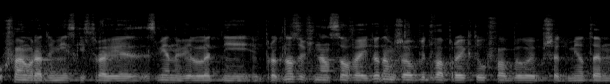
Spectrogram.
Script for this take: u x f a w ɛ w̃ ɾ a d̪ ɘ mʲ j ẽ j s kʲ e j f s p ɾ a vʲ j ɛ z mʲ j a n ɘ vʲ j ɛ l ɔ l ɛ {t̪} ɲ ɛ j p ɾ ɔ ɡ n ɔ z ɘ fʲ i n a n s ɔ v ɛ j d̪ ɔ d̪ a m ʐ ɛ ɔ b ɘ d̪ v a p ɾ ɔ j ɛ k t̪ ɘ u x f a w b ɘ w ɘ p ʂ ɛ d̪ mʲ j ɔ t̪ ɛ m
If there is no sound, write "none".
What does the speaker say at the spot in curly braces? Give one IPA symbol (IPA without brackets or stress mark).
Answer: t̪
